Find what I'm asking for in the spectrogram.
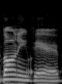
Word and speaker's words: Bon Iver: It's pronounced Bon Iver, but it's fine.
